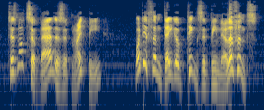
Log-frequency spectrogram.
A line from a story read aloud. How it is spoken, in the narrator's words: he said cheerfully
